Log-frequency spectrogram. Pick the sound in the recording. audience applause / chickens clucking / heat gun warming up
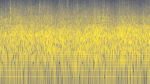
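audience applause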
